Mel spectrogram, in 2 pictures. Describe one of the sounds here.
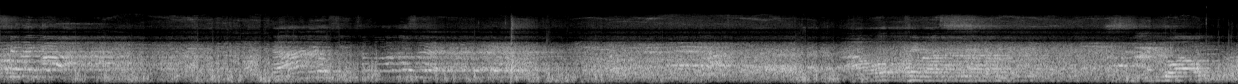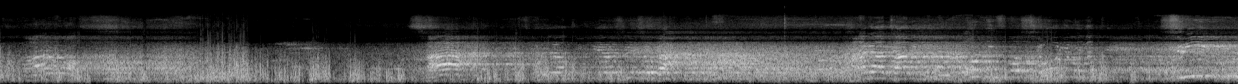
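A large stadium crowd sings and chants loudly in unison, echoing across the open air.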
